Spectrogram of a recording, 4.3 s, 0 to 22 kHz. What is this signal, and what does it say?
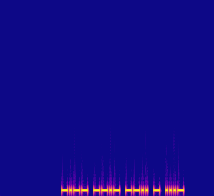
Morse code, heard as a keyed tone, about 30 wpm, 700 Hz. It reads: YQZTV
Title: Code Groups - 5 Letter:Numbers - 30wpm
